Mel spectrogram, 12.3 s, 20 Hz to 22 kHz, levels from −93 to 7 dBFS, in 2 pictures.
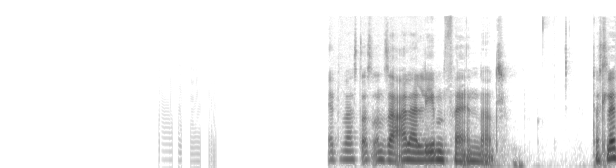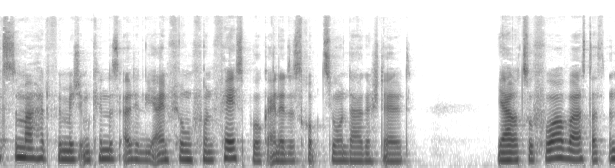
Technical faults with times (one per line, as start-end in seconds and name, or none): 0.00-4.26 truncation distortion on a fade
